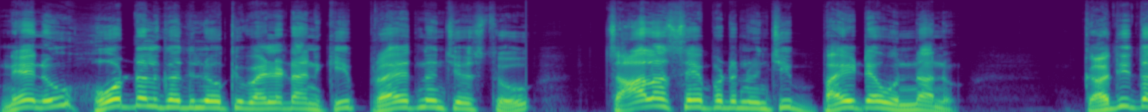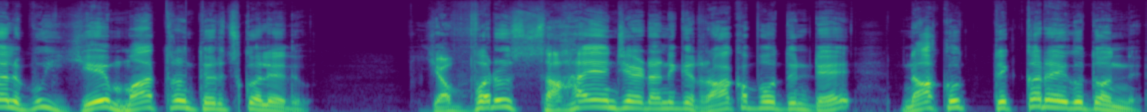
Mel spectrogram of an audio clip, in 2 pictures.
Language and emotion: Telugu, angry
